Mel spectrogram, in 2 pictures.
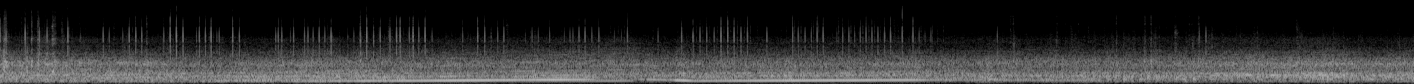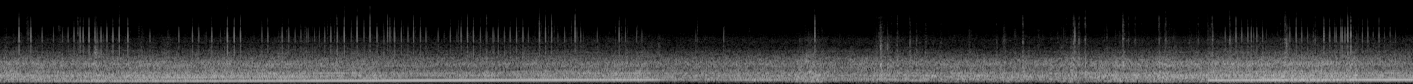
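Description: Toyota Celica engine heard from inside the cabin under hard track driving. The engine note climbs with the revs, drops briefly about six seconds in and again a little after twenty seconds as gears change, then rises again near the end, with road noise and fast light rattling over it.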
